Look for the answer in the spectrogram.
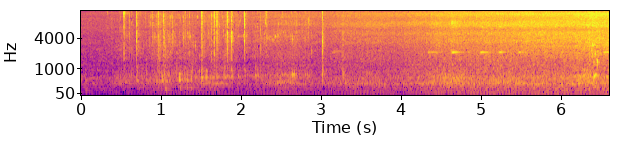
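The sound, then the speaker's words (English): A few light clicks and ticks, then a fizzy drink is poured into a glass, its bubbling hiss swelling steadily louder, with no voices. “Yeah, good fizz.”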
